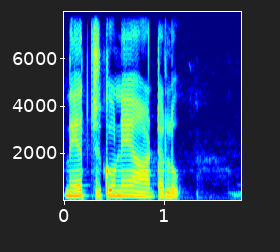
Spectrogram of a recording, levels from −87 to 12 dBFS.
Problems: none marked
